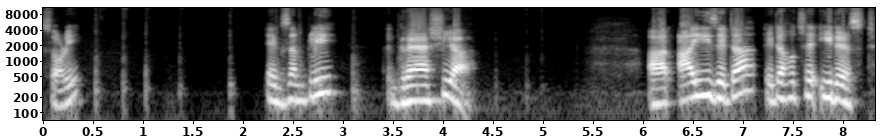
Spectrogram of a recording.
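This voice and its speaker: Speaking in a high voice and a Bangladeshi accent, a man guides students through English exam preparation, going over the material patiently and saying important phrases more than once.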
